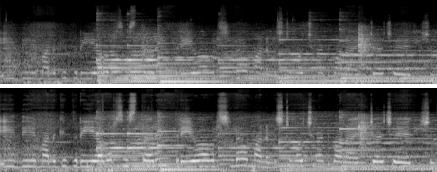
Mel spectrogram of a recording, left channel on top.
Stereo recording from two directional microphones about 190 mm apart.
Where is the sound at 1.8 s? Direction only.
25° right (ahead or behind).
